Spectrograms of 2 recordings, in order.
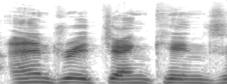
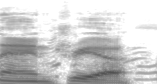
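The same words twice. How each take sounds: First: Said in the usual way. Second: "Andrea" dropped low and falling in contempt; "Andrea" said flat and low as a put-down; scornful. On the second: Acted. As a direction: spit out "Andrea" with disdain. Commentator scorns mayor after insult.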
